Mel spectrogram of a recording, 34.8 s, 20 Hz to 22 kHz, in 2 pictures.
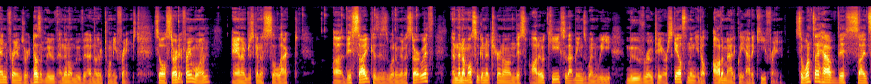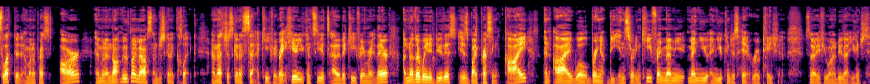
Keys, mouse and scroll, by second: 4.0-4.8 middle drag, 4.8 right click, 5.4 shift+right click, 5.8 shift+right click, 6.3 shift+right click, 6.6 shift+right drag, 6.9 shift+right click, 7.3 shift+right click, 7.7 shift+right click, 8.1 shift+right click, 15.7 r, 18.6 r, 22.9-32.7 drag.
